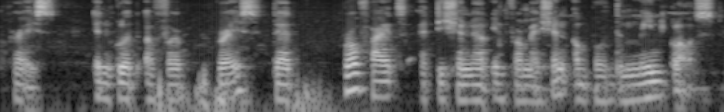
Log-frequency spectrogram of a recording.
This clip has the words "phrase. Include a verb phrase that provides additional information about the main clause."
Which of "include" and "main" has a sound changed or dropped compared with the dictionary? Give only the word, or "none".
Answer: none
